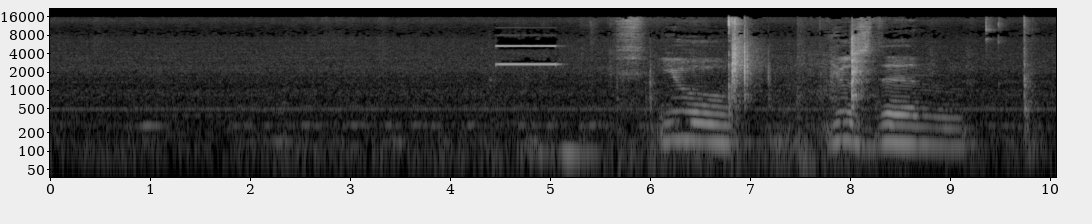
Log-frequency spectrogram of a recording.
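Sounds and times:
faint electrical hum: 0:00.0 - 0:10.0
electronic beep: 0:04.4 - 0:05.2.

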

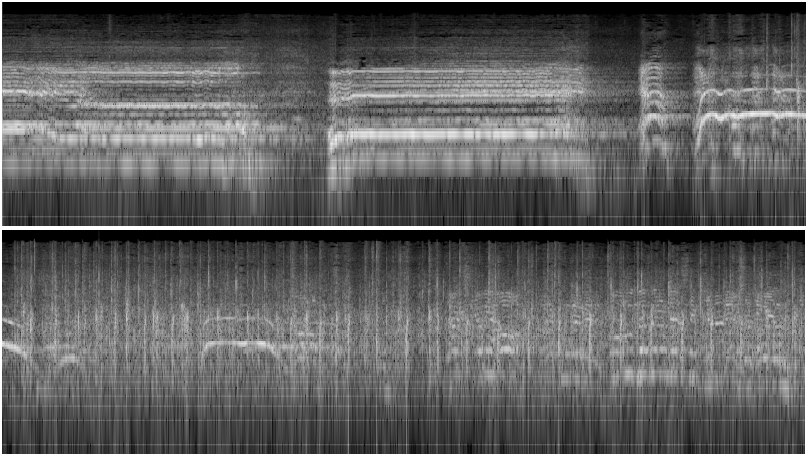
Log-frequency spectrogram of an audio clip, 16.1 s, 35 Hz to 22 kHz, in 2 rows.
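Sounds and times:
long held shout: 0:06.4 - 0:08.9, 0:10.0 - 0:11.4
audience applauding: 0:07.4 - 0:16.0.

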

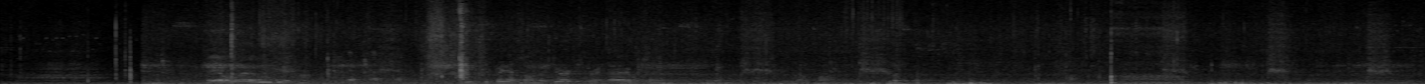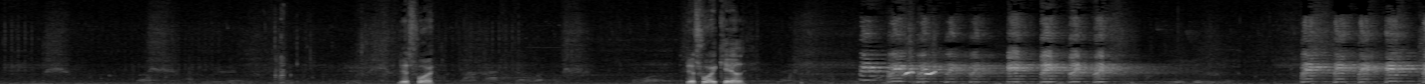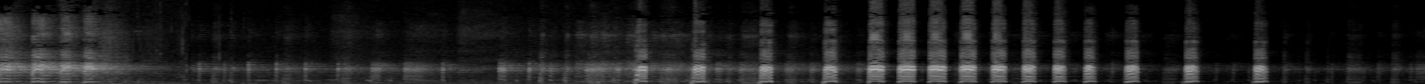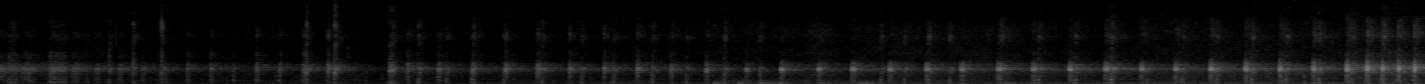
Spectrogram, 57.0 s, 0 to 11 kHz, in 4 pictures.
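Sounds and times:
duck call feed chatter: 0:22.2 - 0:25.8, 0:27.2 - 0:57.0
duck call quacks: 0:22.8 - 0:25.8, 0:27.2 - 0:57.0.

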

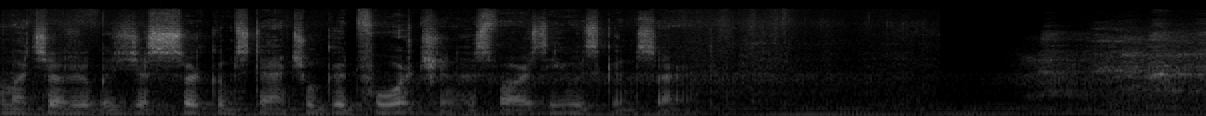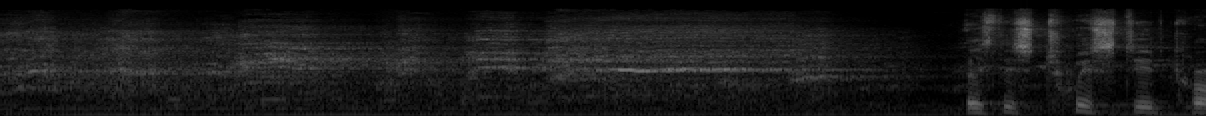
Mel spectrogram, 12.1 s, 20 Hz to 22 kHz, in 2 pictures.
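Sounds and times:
wavering animal call: 0:05.1 - 0:11.5.

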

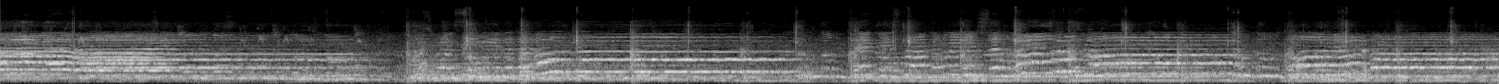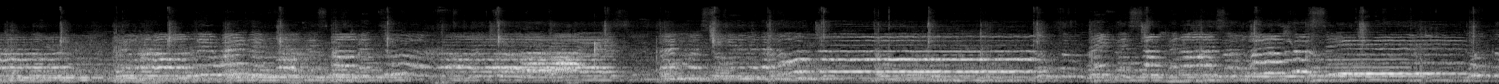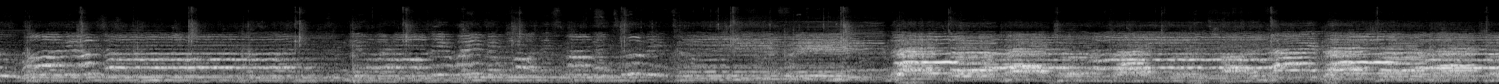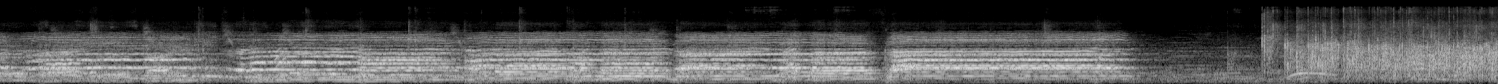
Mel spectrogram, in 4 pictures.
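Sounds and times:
mixed choir singing a cappella: 0:00.0 - 0:56.7.

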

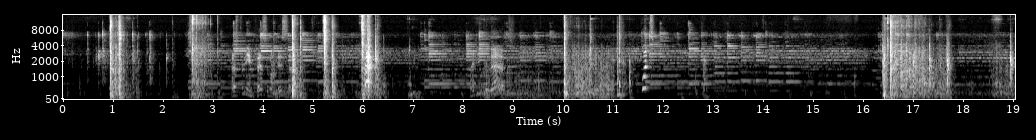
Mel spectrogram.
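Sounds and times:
foosball rods and ball rattling: 0:00.0 - 0:03.2, 0:04.2 - 0:07.1, 0:08.3 - 0:11.5, 0:12.6 - 0:13.0, 0:16.4 - 0:19.0
background music: 0:00.0 - 0:19.0.

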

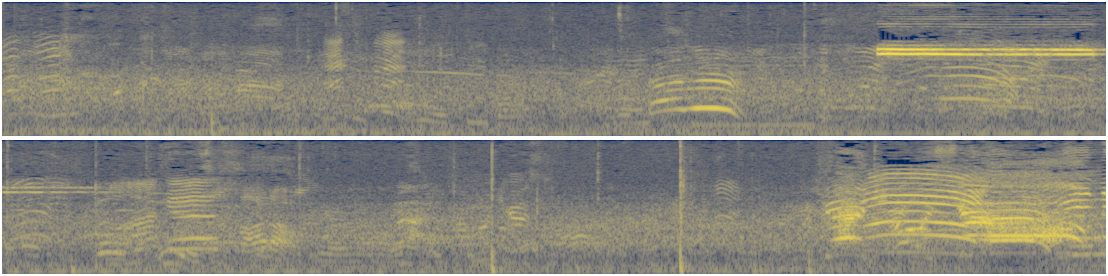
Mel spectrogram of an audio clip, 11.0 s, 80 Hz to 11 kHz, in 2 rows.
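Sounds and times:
voices shouting: 0:03.2 - 0:06.6, 0:09.6 - 0:11.0
referee's whistle blast: 0:04.4 - 0:06.0.

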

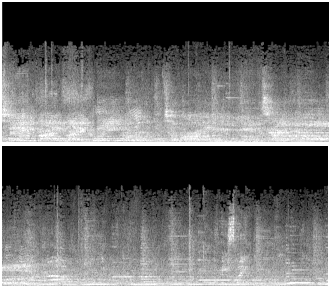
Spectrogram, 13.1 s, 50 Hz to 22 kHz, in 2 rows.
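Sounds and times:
children's choir singing: 0:00.0 - 0:09.8.

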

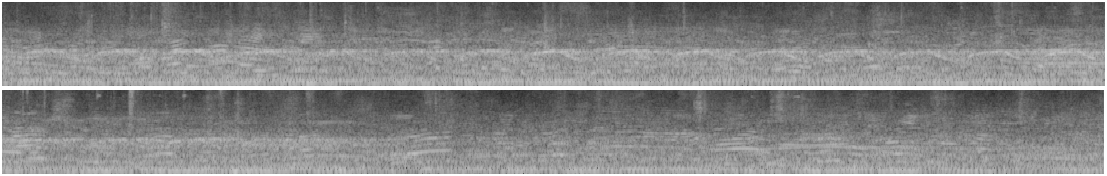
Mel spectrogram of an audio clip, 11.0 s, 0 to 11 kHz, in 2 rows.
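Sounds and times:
crowd noise: 0:00.0 - 0:11.0
siren wailing: 0:00.1 - 0:07.0.

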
